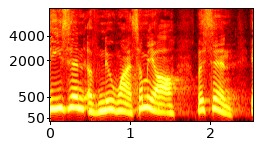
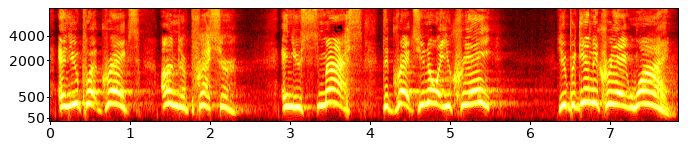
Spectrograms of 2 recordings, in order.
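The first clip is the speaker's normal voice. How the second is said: preaching; 9 semitones higher, 4 dB louder than usual. Acted.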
